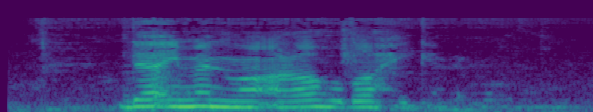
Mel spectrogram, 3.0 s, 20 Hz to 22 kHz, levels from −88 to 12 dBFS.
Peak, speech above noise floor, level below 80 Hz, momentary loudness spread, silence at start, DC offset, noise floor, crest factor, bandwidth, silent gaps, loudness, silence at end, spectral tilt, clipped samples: -10 dBFS; 25 dB; -56 dBFS; 21 LU; 0.2 s; under 0.1%; -48 dBFS; 14 dB; 11.5 kHz; none; -23 LUFS; 0.15 s; -6 dB/octave; under 0.1%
